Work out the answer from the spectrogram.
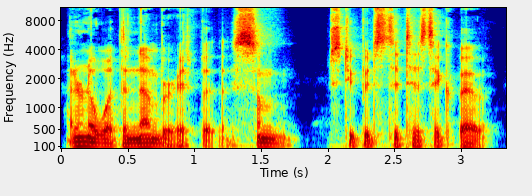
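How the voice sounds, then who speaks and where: A man's voice: low-pitched, sing-song, brisk, vocal fry. A man hosting a podcast, chatting casually and teasing his guest with dry jokes. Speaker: podcast host.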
